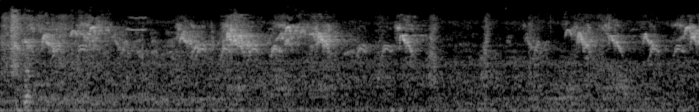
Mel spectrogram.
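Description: Small songbirds chirping, short high chirps a few times a second, over a low steady rumble.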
